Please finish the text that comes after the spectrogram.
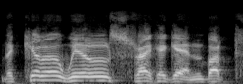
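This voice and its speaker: An actor playing a calm, self-assured gentleman detective in a radio mystery drama, speaking in a measured, soothing way. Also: fairly high pitch, heavily acted. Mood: calmly persuasive.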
